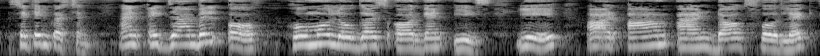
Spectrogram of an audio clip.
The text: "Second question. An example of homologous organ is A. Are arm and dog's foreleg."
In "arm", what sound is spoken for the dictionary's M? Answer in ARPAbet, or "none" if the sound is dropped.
M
